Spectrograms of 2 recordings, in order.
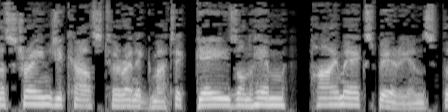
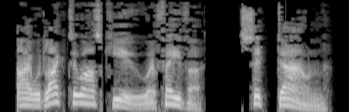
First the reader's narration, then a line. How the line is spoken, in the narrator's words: Jaime invited him kindly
